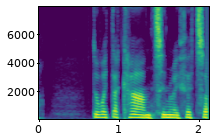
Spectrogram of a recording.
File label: "cant", Welsh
